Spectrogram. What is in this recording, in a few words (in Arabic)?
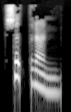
Satrang, Arabe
